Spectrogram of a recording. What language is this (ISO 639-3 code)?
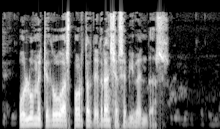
glg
